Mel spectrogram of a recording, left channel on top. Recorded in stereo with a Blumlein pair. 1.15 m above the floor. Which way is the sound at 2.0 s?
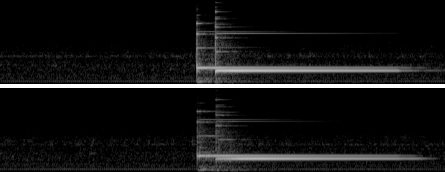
50° left.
